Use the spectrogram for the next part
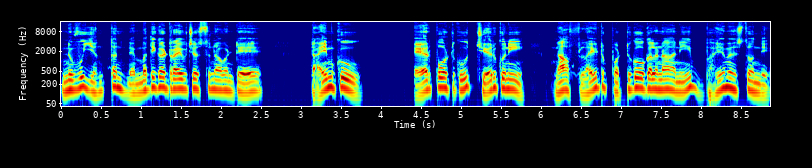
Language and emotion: Telugu, fearful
